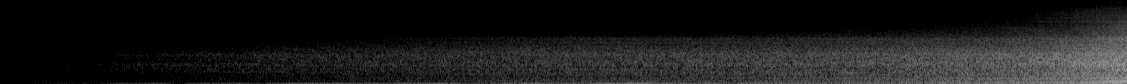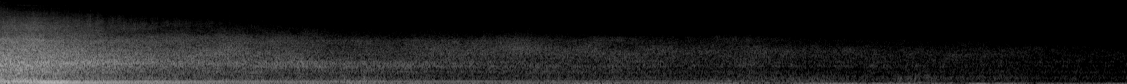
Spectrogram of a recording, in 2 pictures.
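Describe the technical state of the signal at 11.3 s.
At 11.3 s the signal is intact, with no technical fault present at that moment.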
